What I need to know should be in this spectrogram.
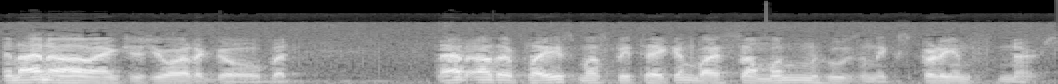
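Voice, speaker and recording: An actor playing a confident, commanding heroic aviator in a 1940s radio serial. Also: male voice, deep voice, a little fast, a little hiss or hum. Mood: reassuring. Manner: steady, commanding, reassuring. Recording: dull lo-fi 1940 radio recording.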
